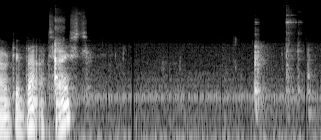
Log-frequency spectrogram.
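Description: A metal spoon clinks against a pot.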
